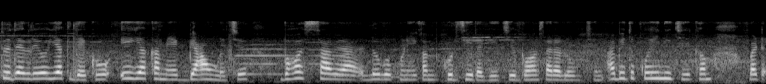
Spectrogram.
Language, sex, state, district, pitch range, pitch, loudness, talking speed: Garhwali, female, Uttarakhand, Tehri Garhwal, 220-265 Hz, 235 Hz, -17 LUFS, 235 wpm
